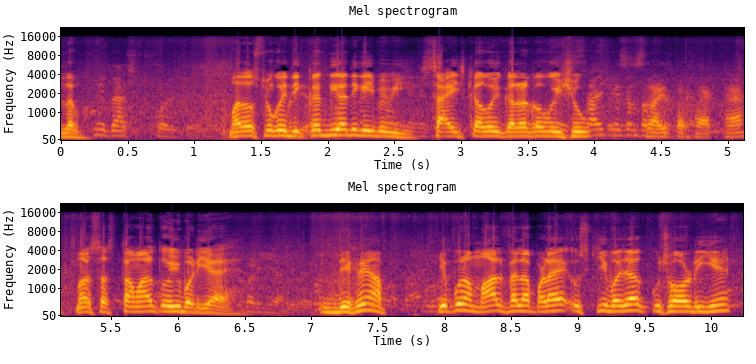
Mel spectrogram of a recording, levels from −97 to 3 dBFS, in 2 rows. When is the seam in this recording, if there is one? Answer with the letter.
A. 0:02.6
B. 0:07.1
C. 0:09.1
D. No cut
B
